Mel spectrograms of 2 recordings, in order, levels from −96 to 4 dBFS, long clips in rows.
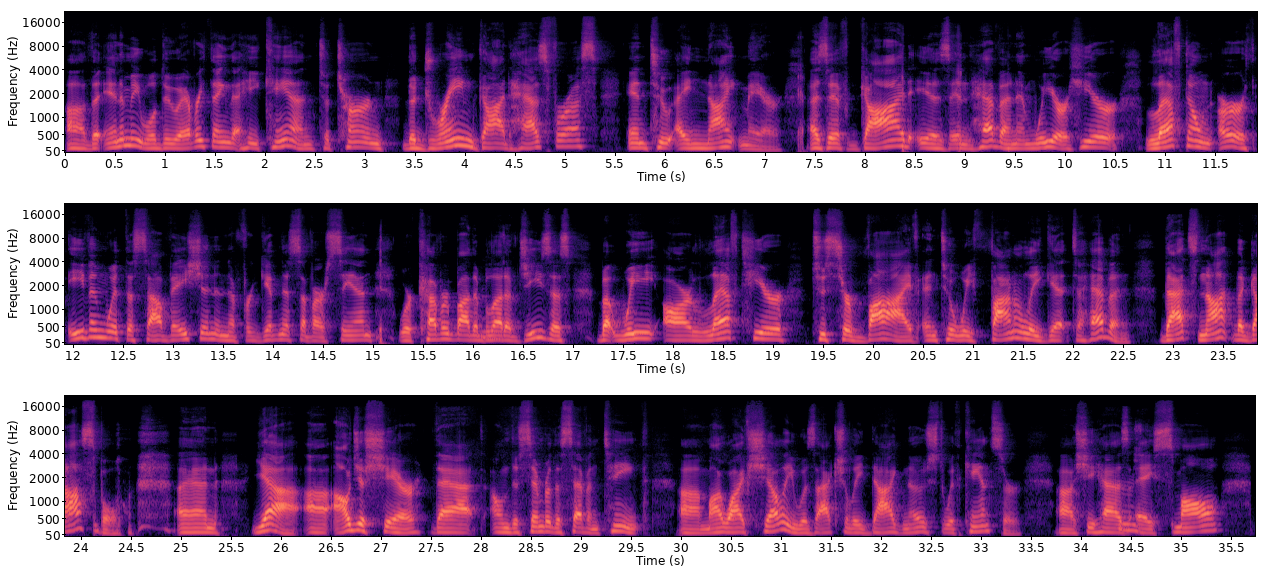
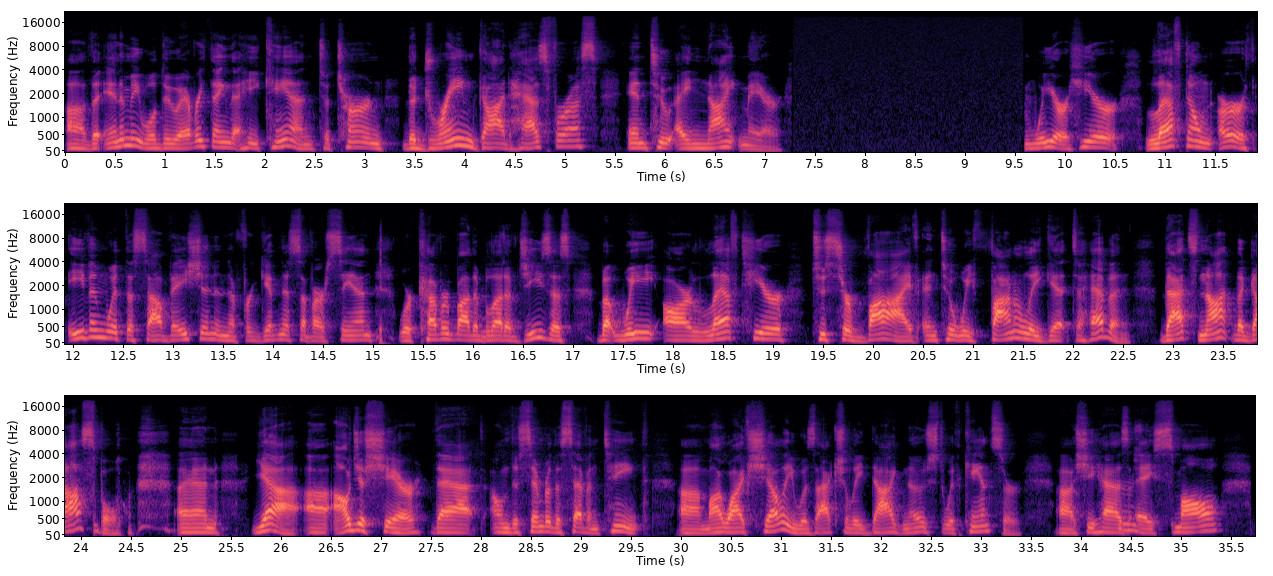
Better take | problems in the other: first | audio cutting out; at 7.5 s for 2.5 s

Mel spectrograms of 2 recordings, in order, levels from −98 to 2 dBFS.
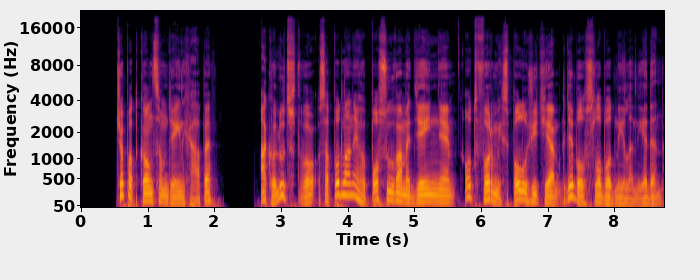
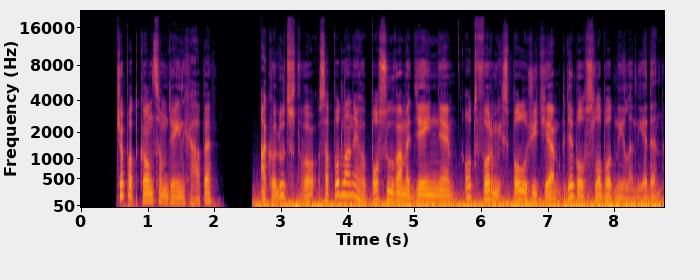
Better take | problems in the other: first | low rumble; faint; from 2.5 s on; 20 dB below the speech

